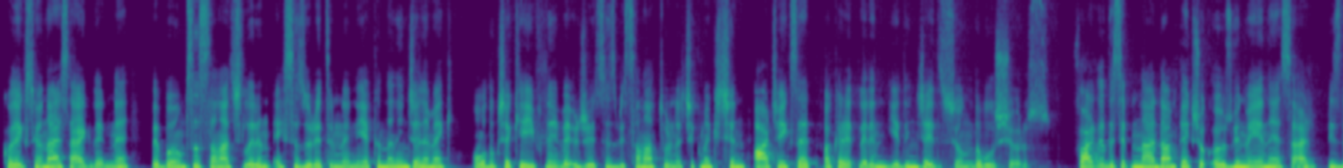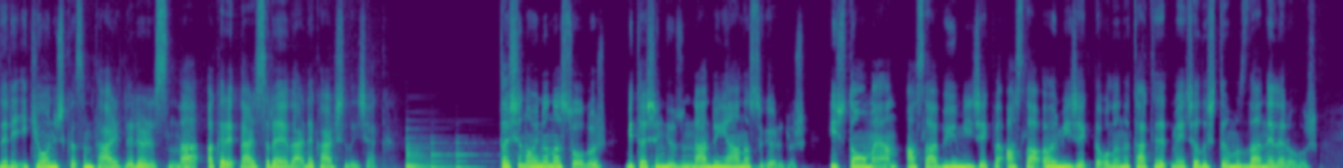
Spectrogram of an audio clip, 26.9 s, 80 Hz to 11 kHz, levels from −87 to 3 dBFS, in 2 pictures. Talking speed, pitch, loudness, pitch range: 145 wpm, 220 Hz, -21 LUFS, 195-240 Hz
